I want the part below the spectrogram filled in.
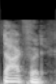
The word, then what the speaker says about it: Dartford: He's from Dartford, United Kingdom. Did I say that right? – Dartford.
